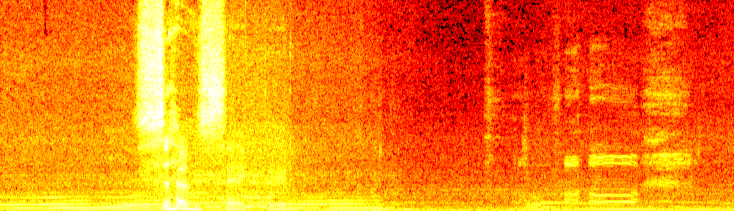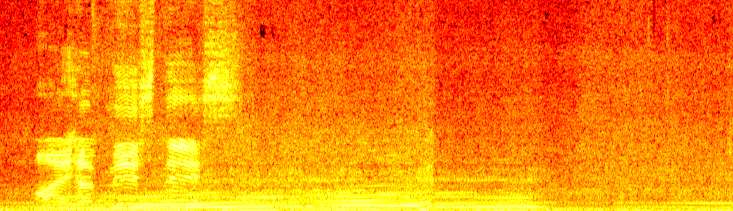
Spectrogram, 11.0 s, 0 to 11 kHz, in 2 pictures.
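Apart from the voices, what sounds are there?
Porsche GT4 RS sports car engine revving while driving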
